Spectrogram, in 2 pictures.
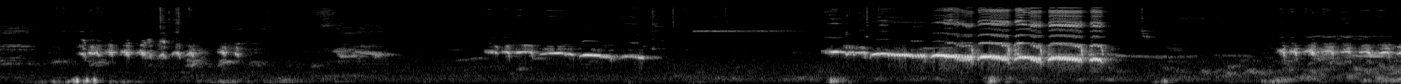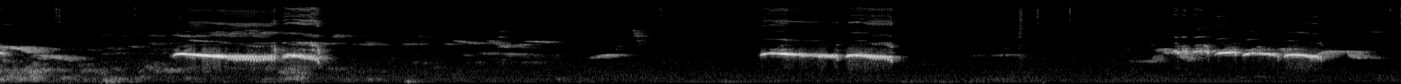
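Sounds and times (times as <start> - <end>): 
black-throated laughingthrush song of whistles and a harsh burst: 4.7 - 11.7, 12.6 - 20.5, 21.6 - 23.1, 25.4 - 28.0.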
